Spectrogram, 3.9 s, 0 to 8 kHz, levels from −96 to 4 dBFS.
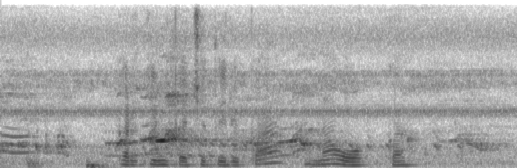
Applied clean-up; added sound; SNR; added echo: none; Cricket; -4 dB; none.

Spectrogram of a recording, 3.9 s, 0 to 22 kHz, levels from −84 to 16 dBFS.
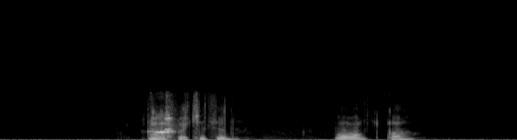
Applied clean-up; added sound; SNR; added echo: neural diffusion model UNIVERSE++.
